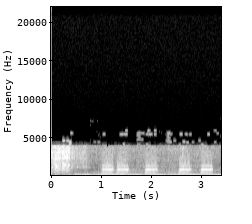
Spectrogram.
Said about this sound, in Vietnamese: Vừa lúc ấy, tài xế dồ máy xe, bóp còi inh ỏi, và anh lơ luôn miệng hối khách, còn đứng dưới đất, mau mau lên ngồi vào chỗ của mình.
